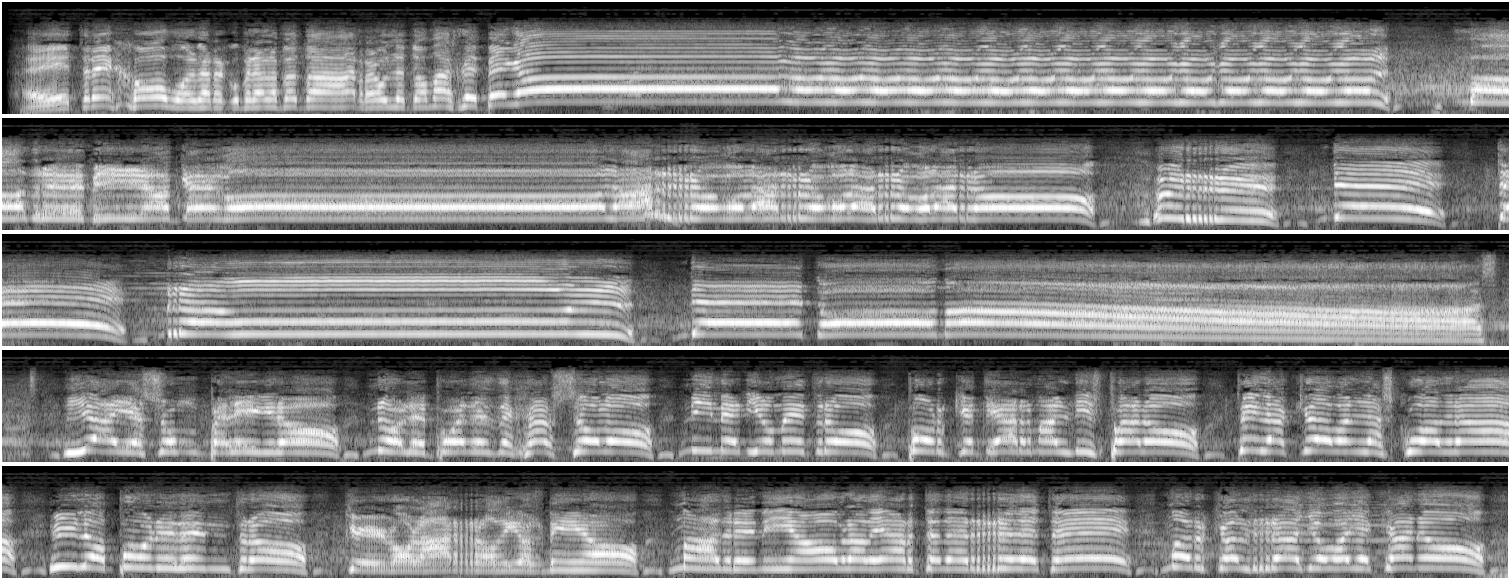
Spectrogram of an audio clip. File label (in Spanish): NARRACION GOL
